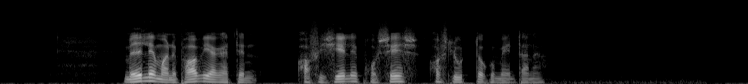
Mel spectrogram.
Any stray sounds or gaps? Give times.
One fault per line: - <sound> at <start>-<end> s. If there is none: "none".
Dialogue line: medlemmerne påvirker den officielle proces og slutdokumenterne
none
